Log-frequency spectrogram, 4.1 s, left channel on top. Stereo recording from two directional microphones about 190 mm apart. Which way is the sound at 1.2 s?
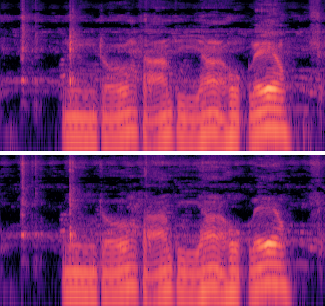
5° right (ahead or behind).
